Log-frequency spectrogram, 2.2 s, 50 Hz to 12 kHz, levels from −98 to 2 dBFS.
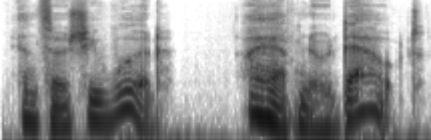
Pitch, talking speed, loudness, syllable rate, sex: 110 Hz, 220 wpm, -19 LUFS, 4.9 syllables/s, male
